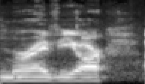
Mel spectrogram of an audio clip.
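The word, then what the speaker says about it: Mure VR: If you guys want to check out, if you just look it up, it's spelled M-U-R-E space VR. It's pronounced Murray VR.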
